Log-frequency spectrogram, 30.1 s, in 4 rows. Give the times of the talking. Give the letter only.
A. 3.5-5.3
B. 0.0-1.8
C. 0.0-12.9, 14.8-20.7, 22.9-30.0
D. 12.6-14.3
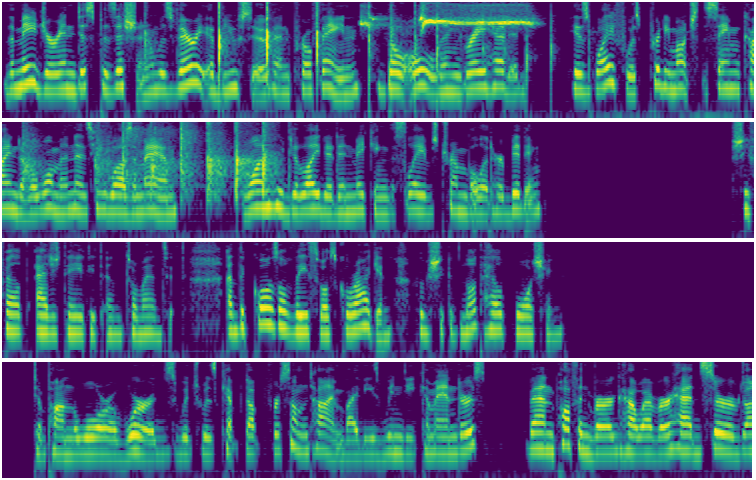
C.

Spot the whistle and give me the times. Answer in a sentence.
The whistle can be heard from 3.5 to 5.3 s.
